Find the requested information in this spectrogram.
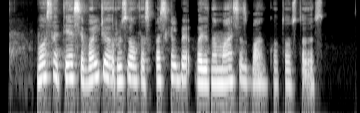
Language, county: Lithuanian, Šiauliai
